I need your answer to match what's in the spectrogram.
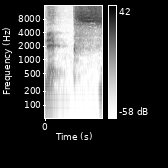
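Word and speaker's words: Nyx: And we're going to start off with Carmen Petrovic and Ariana Grace versus JC Jane and Jasmine Nye. Have I said that right? – Jasmine Nix. – Nix. – Yes. – Oh, like the cosmetics.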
